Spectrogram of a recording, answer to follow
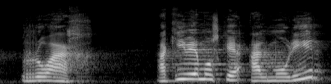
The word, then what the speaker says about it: ruach: Isaac cosa el ruaj que se escribe r u a c h ruach en el hebreo y se pronuncia igual ruaj Aquí vemos que al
